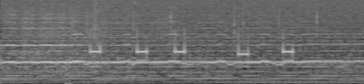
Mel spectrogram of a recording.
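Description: Someone dials a phone to call his wife: five short keypad beeps tap out at irregular intervals over a steady background hum.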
